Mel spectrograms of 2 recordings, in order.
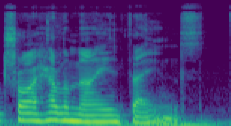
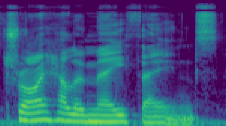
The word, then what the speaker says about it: trihalomethanes: Well, it's probably because of this thing called trihalomethanes. I said that really bad. – Say it again then. – But I can't say it properly anyway. So it's trihalomethanes.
